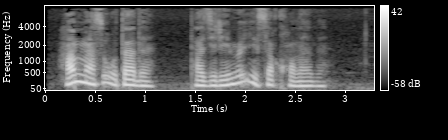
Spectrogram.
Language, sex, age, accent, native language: Uzbek, male, 25-34, Farg'ona, Uzbek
